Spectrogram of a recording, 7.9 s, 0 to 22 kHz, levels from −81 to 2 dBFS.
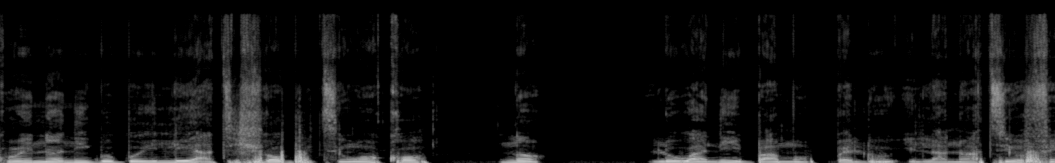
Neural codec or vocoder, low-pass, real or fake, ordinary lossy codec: vocoder, 48 kHz, 128 mel bands, Vocos; none; fake; none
